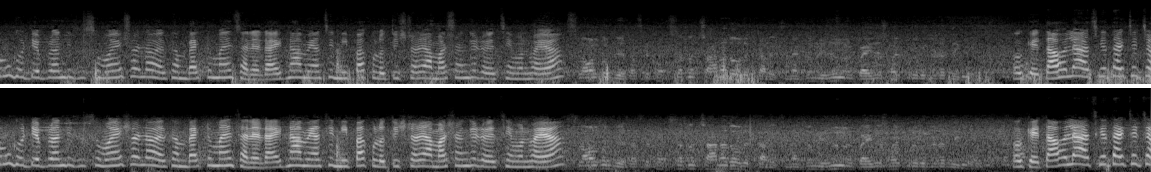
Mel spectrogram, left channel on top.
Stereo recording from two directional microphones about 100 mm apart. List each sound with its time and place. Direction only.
0.3 s speech: 20° left (ahead or behind)
10.2 s speech: 15° left (ahead or behind)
